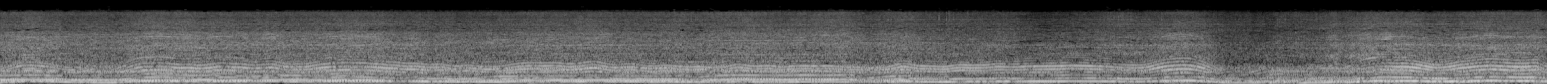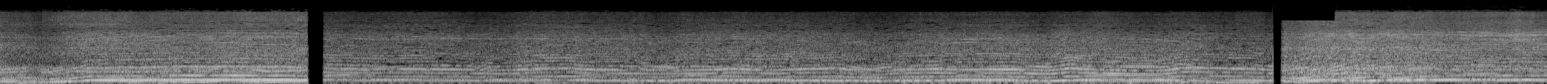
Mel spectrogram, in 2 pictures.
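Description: Gas chainsaw cutting into a palm tree stump, its engine pitch rising and falling as it bogs under load and revs back up. The sound breaks off abruptly twice, and is a little quieter between the two breaks.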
